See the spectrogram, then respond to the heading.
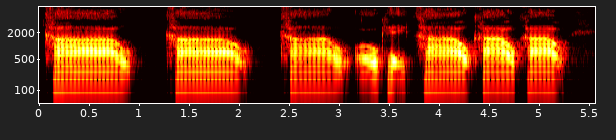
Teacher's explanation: it's still in the line or within the line of middle tone · So cow, cow, cow is the middle tone. · we have a long A vowel completed by a sonorant at the end. So this syllable K, A, or K, A, and V results in the syllable cow, cow, cow.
